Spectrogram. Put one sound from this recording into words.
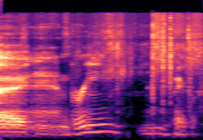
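Trading cards flick and rustle as they are shuffled through by hand.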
